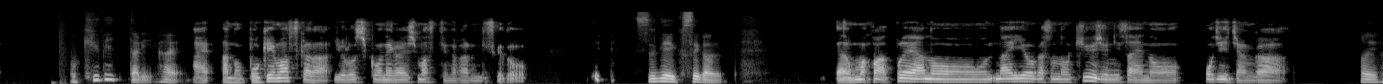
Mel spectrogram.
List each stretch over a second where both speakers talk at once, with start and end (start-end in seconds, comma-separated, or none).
none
